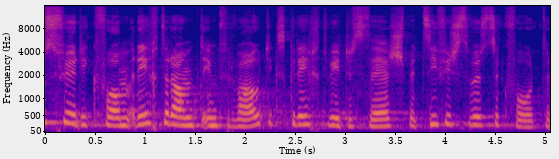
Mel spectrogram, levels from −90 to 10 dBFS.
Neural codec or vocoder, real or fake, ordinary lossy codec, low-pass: none; real; Opus, 32 kbps; 14.4 kHz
